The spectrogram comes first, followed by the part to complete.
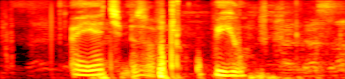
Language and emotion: Russian, neutral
